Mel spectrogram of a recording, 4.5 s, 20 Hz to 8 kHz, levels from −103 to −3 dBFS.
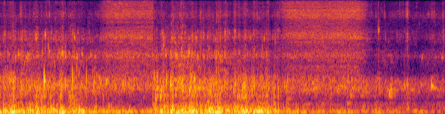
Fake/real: real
